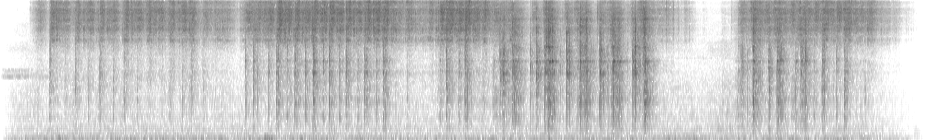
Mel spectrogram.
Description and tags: The recording you will hear children's-rattle.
